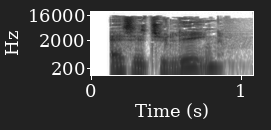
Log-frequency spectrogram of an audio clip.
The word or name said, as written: acetylen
